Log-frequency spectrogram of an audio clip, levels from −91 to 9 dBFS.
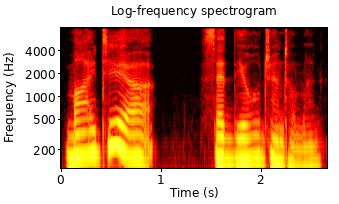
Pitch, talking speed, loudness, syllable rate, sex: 150 Hz, 135 wpm, -16 LUFS, 3.8 syllables/s, male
